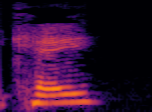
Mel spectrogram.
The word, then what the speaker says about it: Kaye: Was it Danny Kaye? Rhymes with Faye.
